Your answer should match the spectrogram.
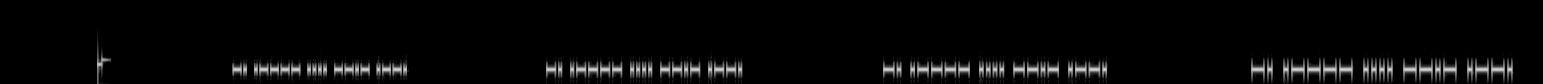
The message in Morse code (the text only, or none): N1HQP N1HQP N1HQP N1HQP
